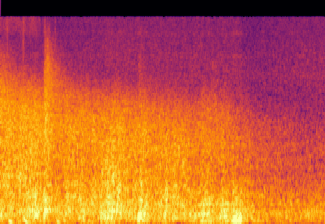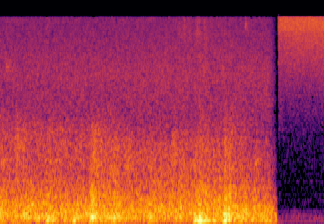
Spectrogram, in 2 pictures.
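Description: Thunder sound effect: a long rolling rumble with low thuds that slowly fades, then cuts off suddenly near the end.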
